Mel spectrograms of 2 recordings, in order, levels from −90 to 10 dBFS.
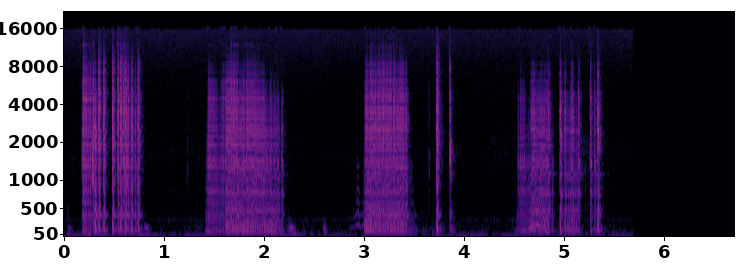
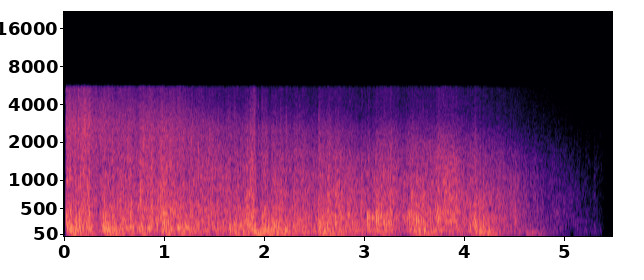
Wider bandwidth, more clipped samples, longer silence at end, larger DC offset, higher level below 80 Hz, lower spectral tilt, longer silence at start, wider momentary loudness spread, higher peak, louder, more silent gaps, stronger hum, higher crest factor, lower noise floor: first, 17 kHz vs 5.8 kHz; neither; first, 1 s vs 0.7 s; neither; second, -72 dBFS vs -32 dBFS; second, -1 dB/octave vs -6.5 dB/octave; about the same, 0 s vs 0.05 s; first, 23 LU vs 5 LU; second, -18 dBFS vs -4 dBFS; second, -42 LUFS vs -21 LUFS; neither; neither; first, 28 dB vs 16 dB; first, -64 dBFS vs -55 dBFS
